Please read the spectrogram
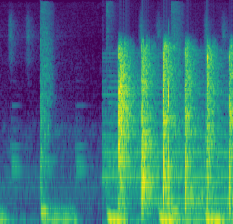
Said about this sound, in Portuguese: Obrigado, só eu bati palmas.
